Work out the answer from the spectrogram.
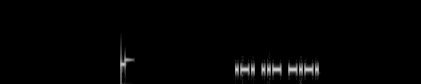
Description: Morse code, heard as a keyed tone, about 46 wpm, 700 Hz. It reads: RUC
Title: USA Call Sign Postfixes - 3 Letters 45wpm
